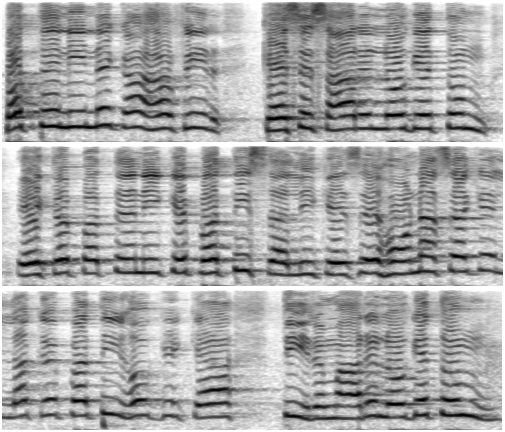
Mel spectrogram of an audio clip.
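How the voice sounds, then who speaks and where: A man reciting humorous Hindi poetry at a college competition, repeating his lines slowly for effect. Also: extremely high pitch, fairly even intonation. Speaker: poetry contestant. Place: college auditorium.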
